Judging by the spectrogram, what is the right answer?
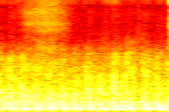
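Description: Helicopter flying overhead, a loud, steady throbbing rotor drone with a continuous low pulsing beat that fills the whole moment without pause.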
